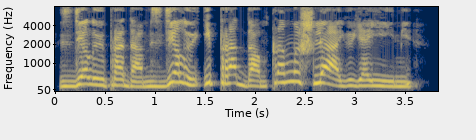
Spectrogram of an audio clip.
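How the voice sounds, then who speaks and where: A woman's voice: mid-range voice, animated, unhurried, close to an everyday voice. A woman voicing a flustered, apologetic male hat-maker who mumbles his answers at a storybook trial.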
